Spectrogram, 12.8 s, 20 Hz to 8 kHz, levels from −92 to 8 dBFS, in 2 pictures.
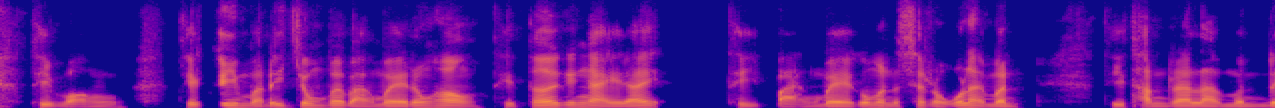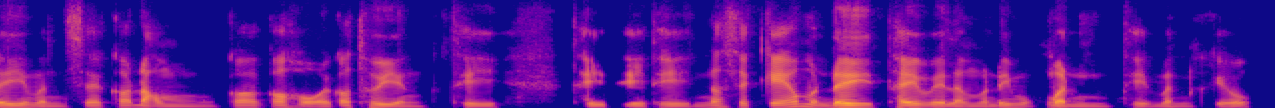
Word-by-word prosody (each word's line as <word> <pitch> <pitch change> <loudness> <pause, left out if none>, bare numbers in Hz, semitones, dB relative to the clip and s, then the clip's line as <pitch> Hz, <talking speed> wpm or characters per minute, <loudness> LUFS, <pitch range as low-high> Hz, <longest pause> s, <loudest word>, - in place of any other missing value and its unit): Thì - - -3
bọn 80 +1 -4 0.5
thì 110 - 0
khi 135 0 +3
mà 115 -4 -3
đi - - -2
chung 130 +1 -2
với 140 0 +1
bạn 90 +2 -2
bè, 105 -1 +2
đúng 120 +3 -2
hông? 120 -5 +2
Thì 100 - -8
tới 130 +4 +4
cái 145 - -3
ngày 110 -9 +1
đấy, - - +2 0.3
thì 95 -2 -10
bạn 85 +4 -4
bè 100 -1 +3
của 110 - -1
mình 115 -1 -2
nó - - -7
sẽ - - -4
rủ - - -1
lại - - +1
mình, - - +1 0.5
thì 105 - -4
thành 100 -1 -1
ra 110 +2 +2
là 105 -3 +1
mình 100 +1 -6
đi 120 +1 +2
mình 100 -3 -6
sẽ 115 +5 -4
có 130 +2 -3
đồng 100 -5 -1
có 125 +1 -1
có 130 - +1
hội 85 +1 0
có - - +1
thuyền, 105 -6 -1 0.2
thì 90 -1 -5 0.4
thì 100 - +1
thì 95 - +1
thì 95 -1 -4
nó 125 +5 -3
sẽ 135 - -3
kéo 140 +6 +7
mình 160 - -2
đi, 125 0 +10
thay 120 - +7
vì 115 -2 +1
là 100 - -1
mình 95 0 -9
đi 110 - -1
một 110 -4 -10
mình, 110 -3 +5 0.2
thì 95 - -7
mình 95 0 -7
kiểu - - -3
105 Hz, 285 wpm, -27 LUFS, 95-120 Hz, 0.5 s, đi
